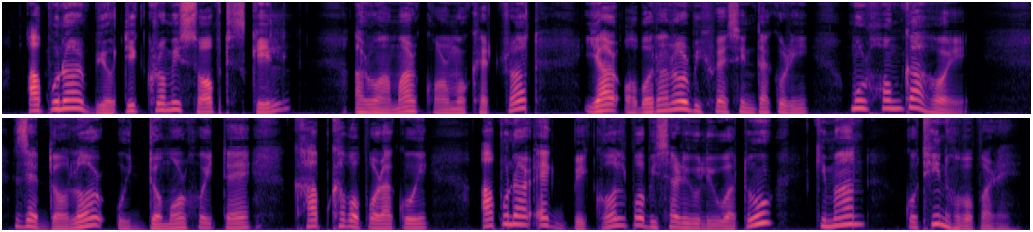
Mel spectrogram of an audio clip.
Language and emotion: Assamese, fearful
